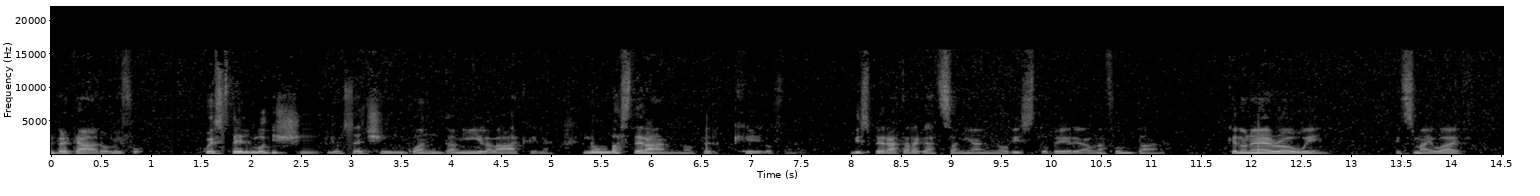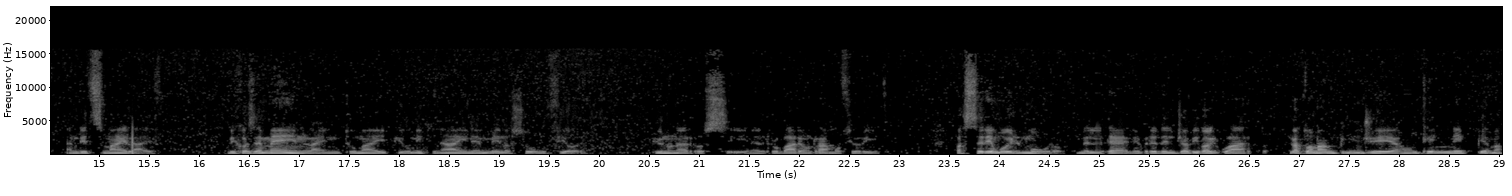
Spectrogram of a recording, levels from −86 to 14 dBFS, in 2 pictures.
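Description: The whole take has overdone noise removal running through it. The suppressor was set so hard that it pulls individual frequency bands right down whenever they look like noise. The background drops away and breaks up into little twinkling specks.

Right at the start, just after "caro mi fu", there's a burst of packet loss from 1.19 to 1.27 s. About 60 ms never arrived, and the receiver stretched the last bit of sound and let it fade. You get a brief held buzz or hiss before things jump ahead.

Hot on its heels, from 1.69 to 3.03 s, comes repeated packet loss with that robotic sound. There are five holes totalling about 300 ms, the longest 144 ms, and each is patched by extending what came before. That stretch turns choppy, with chunks missing.

Then there are three loud pops, most likely voltage spikes from a plug, switch, static or driver glitch. The first, at 6.55 to 6.58 s, sits between "cinquantamila lacrime non basteranno" and "lo fai disperata ragazza" and peaks about 15 dB above the speech. 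The second is at 12.07 to 12.09 s, after "una fontana che non", and the third at 15.33 to 15.36 s, both about 20 dB up. Each is a single sharp crack with the speech carrying on underneath.

Near the end, short concealed packet loss shows up four times: 24.97 to 25.03 s and 25.19 to 25.25 s, each about 40 ms missing, then 26.81 to 26.85 s and 27.59 to 27.62 s, about 20 ms each. The gaps were bridged by extending the last sound, so you hear small smears or wobbles, and a quick consonant can drop out.

Finally, another burst of packet loss hits at 28.06 to 28.14 s. Again about 60 ms is lost, heard as a short fading hold before the speech skips forward.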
